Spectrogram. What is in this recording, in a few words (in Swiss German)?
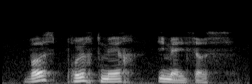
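"was brucht", Alsatian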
